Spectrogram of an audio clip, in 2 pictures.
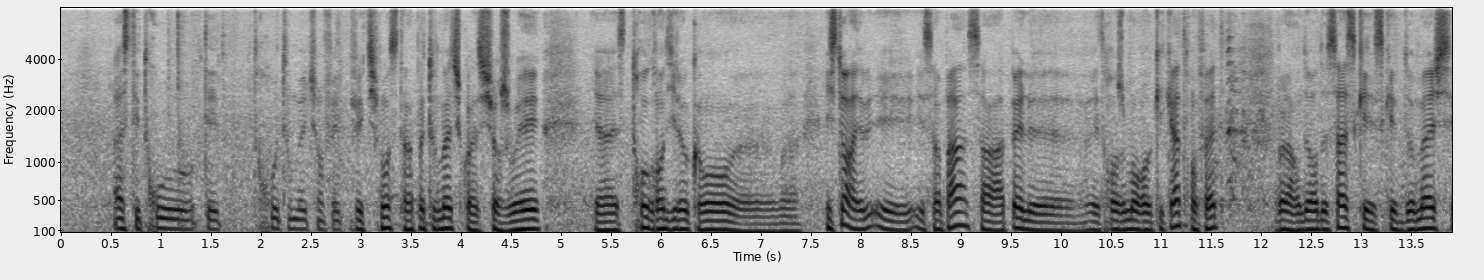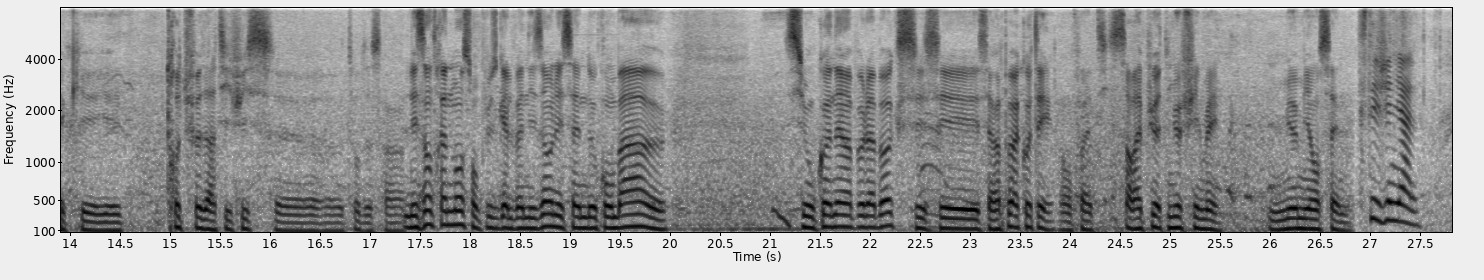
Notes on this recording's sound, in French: Enregistré au Hurling pub (8 Rue Descartes, 75005 Paris), le samedi 12 janvier 2019.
